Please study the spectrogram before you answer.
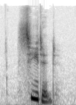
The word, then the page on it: seated: American English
